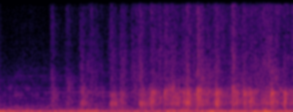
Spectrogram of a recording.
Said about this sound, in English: Okay. What a superb answer. Another round of applause for that closing statement. Thank you for that.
